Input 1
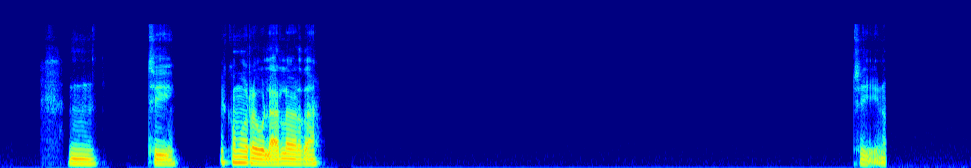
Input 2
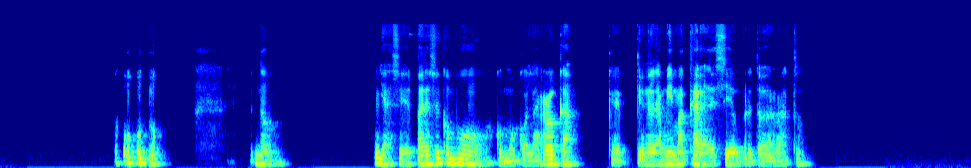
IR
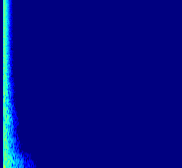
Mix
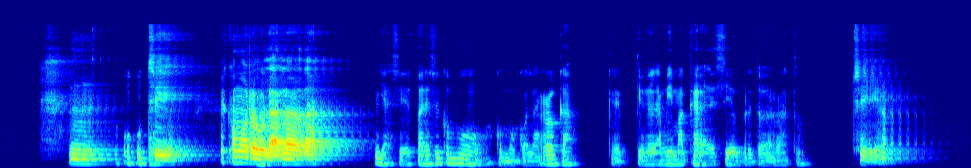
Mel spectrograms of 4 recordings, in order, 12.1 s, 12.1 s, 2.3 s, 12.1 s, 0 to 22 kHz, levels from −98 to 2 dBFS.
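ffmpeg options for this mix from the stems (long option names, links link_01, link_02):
-filter_complex "[0:a]highpass=510,equalizer=frequency=2600:width=6.3:gain=-14,volume=1dB,asplit=3[link_01][link_02][link_03];[link_02]volume=-12dB[link_04];[link_03]volume=-8dB[link_05];[1:a]volume=-12dB[link_06];[2:a]atrim=start_sample=2205[link_07];[link_04][link_07]afir=irnorm=-1:irlink=0[link_08];[link_05]aecho=0:1:99|198|297|396|495|594|693|792:1|0.56|0.314|0.176|0.0983|0.0551|0.0308|0.0173[link_09];[link_01][link_06][link_08][link_09]amix=inputs=4:normalize=0,highpass=frequency=170:poles=1,bandreject=frequency=6100:width=18"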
